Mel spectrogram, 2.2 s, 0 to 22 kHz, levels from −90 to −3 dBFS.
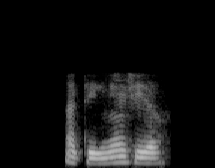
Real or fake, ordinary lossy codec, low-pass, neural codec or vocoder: real; AAC, 16 kbps; 3.6 kHz; none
